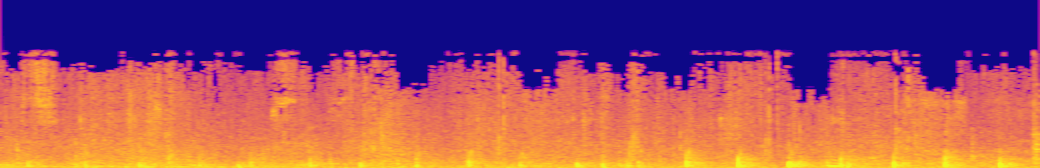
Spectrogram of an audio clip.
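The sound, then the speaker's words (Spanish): Footsteps of a woman running through corridors: many quick, light steps with a fairly steady rhythm that grow louder and sharper toward the end. No voices. “Se va de la sala de cálculo. Corre por los pasillos.”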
